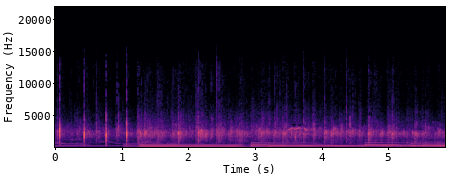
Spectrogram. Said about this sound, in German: geben wir doch äh, den Church Talkers, ohne jetzt da alle äh, einzeln zu erwähnen, einen herzlichen Applaus, dass sie auf die Bühne kommen.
